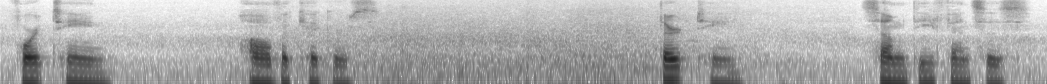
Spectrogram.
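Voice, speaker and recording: A man speaking in a soothing, measured, deliberate way with long pauses, as in a guided sleep meditation. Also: fairly low pitch, level tone, warm tone, slight background noise, rough recording. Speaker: podcast host. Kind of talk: guided sleep meditation, parody hypnosis script.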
